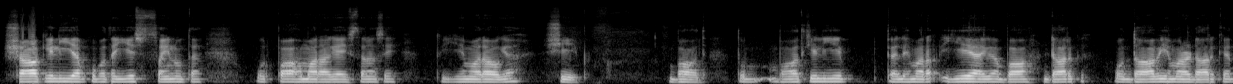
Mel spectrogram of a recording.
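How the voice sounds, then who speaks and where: A man talks through a recorded lesson in a steady, unhurried teaching manner. His pitch sits in an ordinary middle range but barely moves, so his delivery stays even and level. He pauses with small fillers as he explains each step. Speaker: shorthand teacher.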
